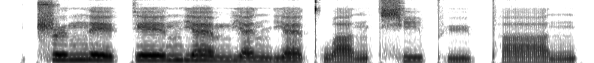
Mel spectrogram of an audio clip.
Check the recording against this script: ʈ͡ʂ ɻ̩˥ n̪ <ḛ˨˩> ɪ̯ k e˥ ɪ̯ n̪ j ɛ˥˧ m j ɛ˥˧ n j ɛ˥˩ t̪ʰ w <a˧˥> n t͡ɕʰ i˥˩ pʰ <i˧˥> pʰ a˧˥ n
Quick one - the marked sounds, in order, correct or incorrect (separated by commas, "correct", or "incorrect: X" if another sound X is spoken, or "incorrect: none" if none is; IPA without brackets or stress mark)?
incorrect: e˥˩, correct, incorrect: y˧˥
